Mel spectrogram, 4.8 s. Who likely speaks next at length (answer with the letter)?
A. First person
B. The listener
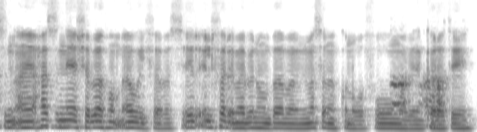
B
